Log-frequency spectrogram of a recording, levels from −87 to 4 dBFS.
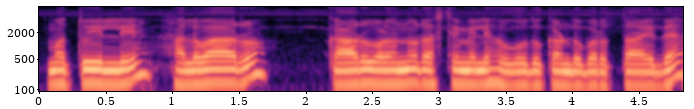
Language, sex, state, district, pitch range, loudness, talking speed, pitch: Kannada, male, Karnataka, Bidar, 130-145 Hz, -14 LUFS, 125 wpm, 140 Hz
